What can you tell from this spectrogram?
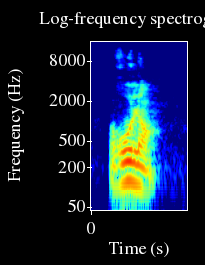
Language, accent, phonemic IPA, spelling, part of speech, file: French, France, /ʁu.lɑ̃/, roulant, verb / adjective, LL-Q150 (fra)-roulant.wav
- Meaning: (verb) present participle of rouler; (adjective) 1. equipped with wheels 2. Equipped with rolling cylinders or similar mechanisms for transportation of things 3. Very funny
